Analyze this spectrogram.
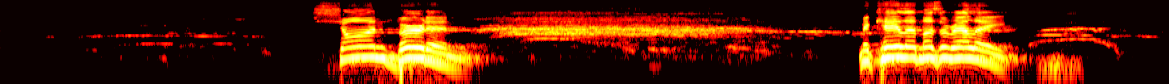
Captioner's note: applause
